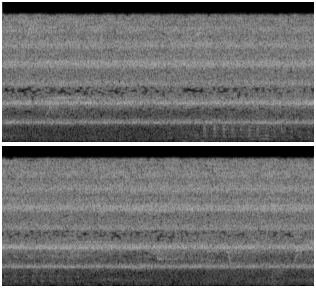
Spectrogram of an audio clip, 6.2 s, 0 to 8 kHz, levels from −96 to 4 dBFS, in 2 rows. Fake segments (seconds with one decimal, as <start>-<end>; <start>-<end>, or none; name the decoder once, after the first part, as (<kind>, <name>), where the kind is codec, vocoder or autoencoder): none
